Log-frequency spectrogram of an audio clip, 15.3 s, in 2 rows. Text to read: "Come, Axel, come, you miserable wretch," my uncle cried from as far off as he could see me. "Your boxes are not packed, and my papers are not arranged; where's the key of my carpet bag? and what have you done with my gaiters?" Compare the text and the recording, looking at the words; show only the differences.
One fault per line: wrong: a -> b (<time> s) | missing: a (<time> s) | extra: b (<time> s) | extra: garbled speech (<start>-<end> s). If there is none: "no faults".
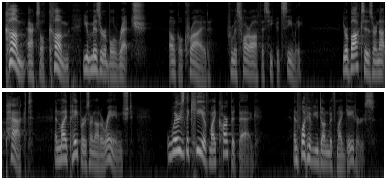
missing: my (2.9 s)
